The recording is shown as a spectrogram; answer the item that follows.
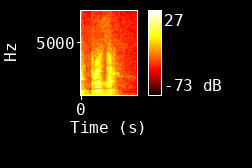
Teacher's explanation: I emphasize the R, so I roll my R's, so I say brother instead of brother. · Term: R sound emphasized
